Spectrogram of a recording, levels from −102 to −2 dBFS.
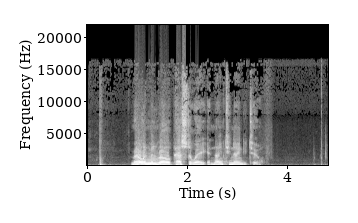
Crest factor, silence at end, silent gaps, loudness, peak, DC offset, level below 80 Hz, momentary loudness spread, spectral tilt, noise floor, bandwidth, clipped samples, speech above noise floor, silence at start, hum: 10 dB; 1.3 s; none; -8 LUFS; 0 dBFS; under 0.1%; -36 dBFS; 17 LU; -5.5 dB/octave; -49 dBFS; 17 kHz; 0.8%; 41 dB; 0.25 s; none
